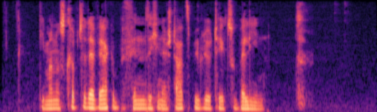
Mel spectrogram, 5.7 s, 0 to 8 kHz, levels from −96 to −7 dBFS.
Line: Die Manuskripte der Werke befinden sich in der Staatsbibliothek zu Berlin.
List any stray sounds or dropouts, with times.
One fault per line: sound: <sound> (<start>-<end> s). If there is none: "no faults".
sound: sneeze (4.4-4.7 s)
